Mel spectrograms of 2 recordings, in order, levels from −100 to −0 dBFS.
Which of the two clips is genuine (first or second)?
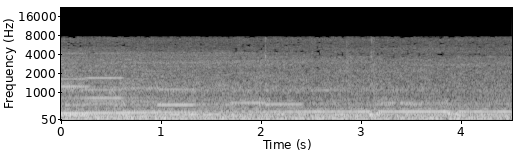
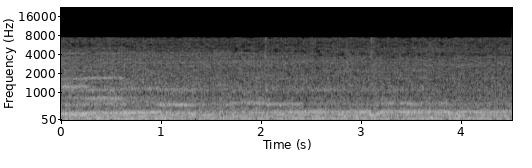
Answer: first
